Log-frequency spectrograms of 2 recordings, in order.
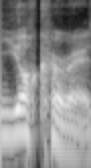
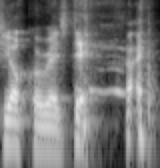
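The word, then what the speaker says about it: Gyökeres: pronunciations this week um I'm landing on joarez apparently the G is is more silent but I don't know if that's you know I'm going to take your lead man it's joarez we're going for it's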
